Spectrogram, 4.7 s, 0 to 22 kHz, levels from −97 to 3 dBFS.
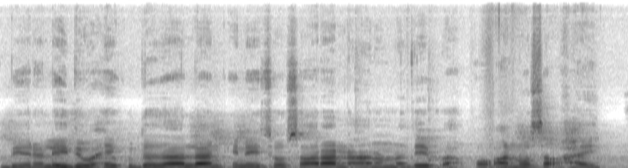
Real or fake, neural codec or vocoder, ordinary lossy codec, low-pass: real; none; none; none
